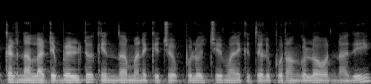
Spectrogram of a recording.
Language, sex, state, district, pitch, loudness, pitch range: Telugu, male, Telangana, Hyderabad, 95 Hz, -21 LUFS, 95-100 Hz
